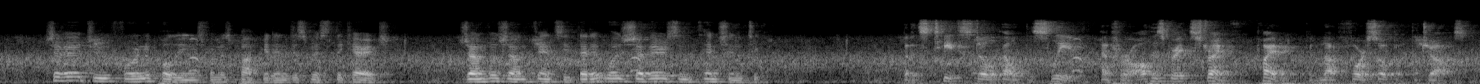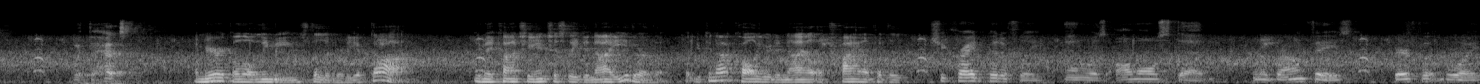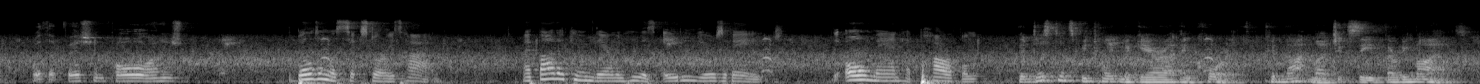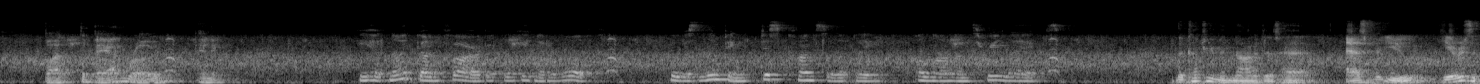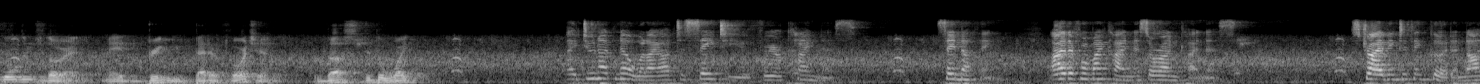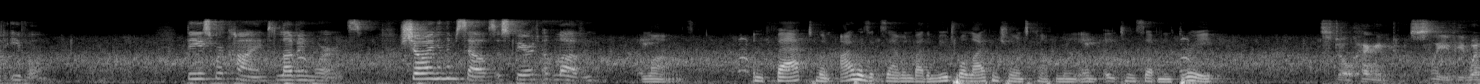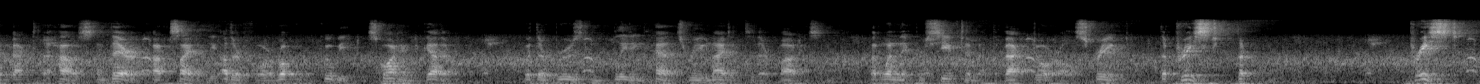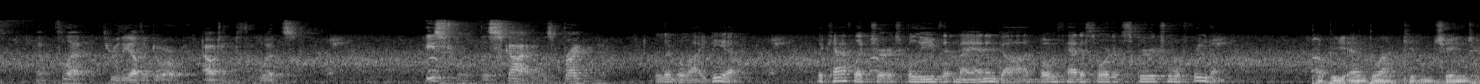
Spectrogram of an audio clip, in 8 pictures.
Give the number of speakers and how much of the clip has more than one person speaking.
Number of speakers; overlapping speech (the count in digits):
9, no overlap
